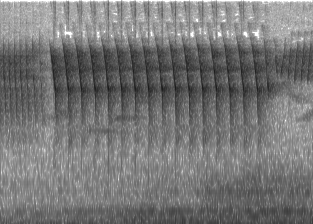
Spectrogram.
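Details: Canary rolling song meant as a training master for young and adult birds: a rapid, very regular trill of short high notes, about seven per second, sliding into a thin tone at the end.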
